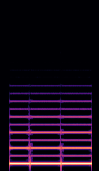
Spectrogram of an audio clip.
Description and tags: Error beep like one from PC speaker generated with Audacity Nyquist script.
Please make sure to mention me in credits.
